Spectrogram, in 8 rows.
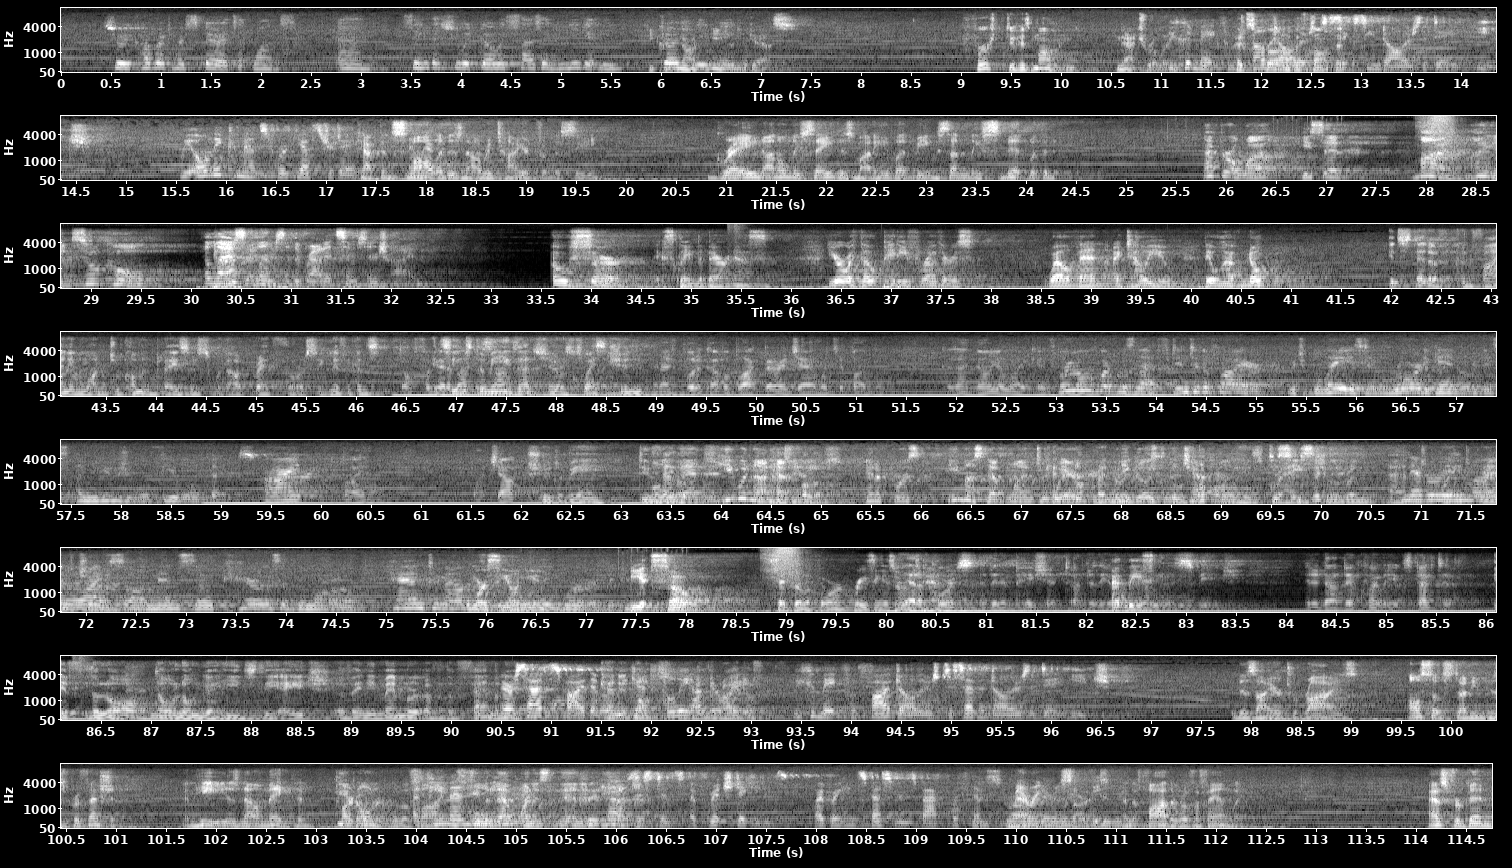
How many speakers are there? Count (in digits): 10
